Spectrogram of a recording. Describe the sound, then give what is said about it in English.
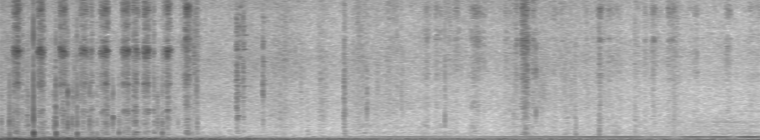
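Pen drawing on paper, adding short strokes to a long curved line and then shading an area of a sketch of a gnarled tree: continuous soft scratching with a few sharper ticks, faint and steady, with no talking. “He adds a series of short lines to a long, curved one, then shades another area.”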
